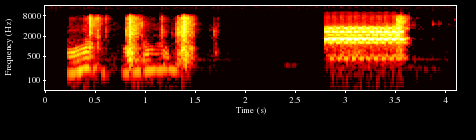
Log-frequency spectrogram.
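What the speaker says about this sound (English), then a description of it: "Let me let it ring again." A telephone rings on an outgoing call through a speakerphone: one short burst of trilling, buzzy ringing, loud and close, after a few moments of people talking and a pause.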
